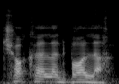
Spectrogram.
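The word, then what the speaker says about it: chokladboll: And how do you say that? It's Swedish chocoladbolla. I mean, it's.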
